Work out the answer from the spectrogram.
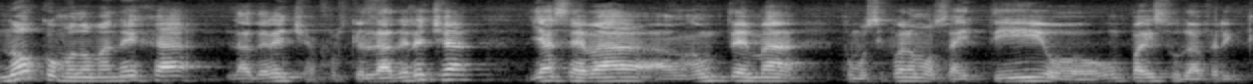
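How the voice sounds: A man talks at a moderate pace with few pauses and ordinary pitch variation. His medium-pitched voice comes with audible room echo.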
